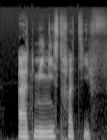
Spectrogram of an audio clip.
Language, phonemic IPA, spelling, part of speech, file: French, /ad.mi.nis.tʁa.tif/, administratif, adjective, Fr-administratif.ogg
- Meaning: administrative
